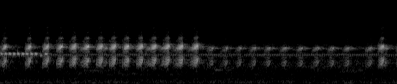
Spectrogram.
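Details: Tree frogs singing in a pond by night in mid-April in north-east Italy, a fast series of harsh rhythmic croaks, roughly four per second, over the steady continuous trill of mole crickets.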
